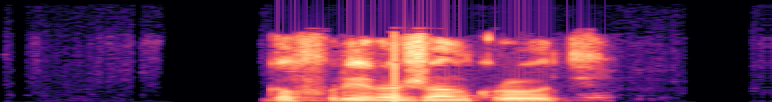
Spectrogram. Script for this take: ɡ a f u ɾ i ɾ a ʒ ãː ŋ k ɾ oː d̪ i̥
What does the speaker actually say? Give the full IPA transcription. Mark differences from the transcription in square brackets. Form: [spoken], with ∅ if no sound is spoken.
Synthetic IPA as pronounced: ɡ a f u ɾ [e] ɾ a ʒ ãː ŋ k ɾ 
